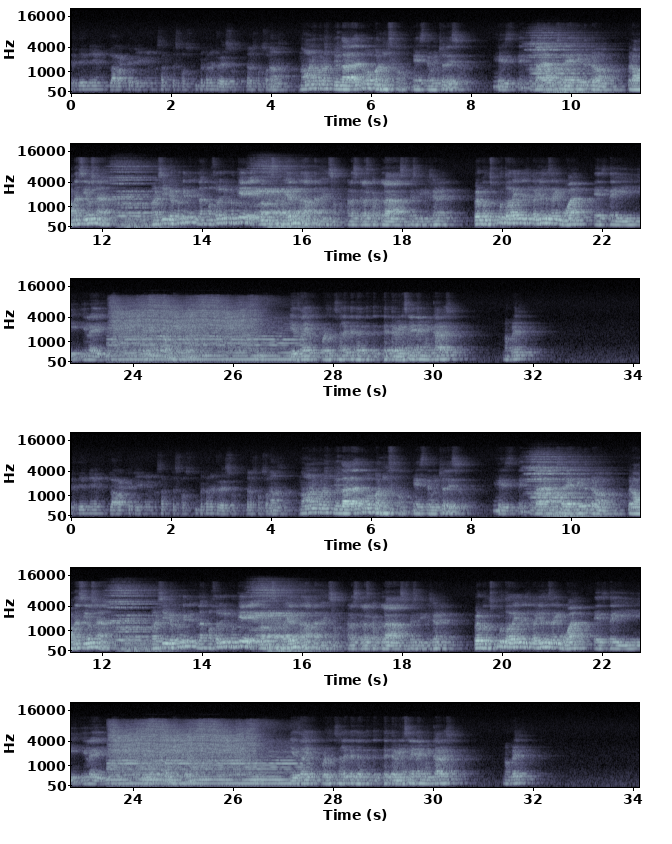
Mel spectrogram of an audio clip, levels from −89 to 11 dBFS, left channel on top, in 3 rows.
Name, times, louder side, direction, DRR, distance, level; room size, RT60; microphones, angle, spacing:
voice 1, 0.1-4.1, equal, 15° right, -4 dB, 0.6 m, -33 dB
voice 2, 4.5-7.8 8.4-10.9 11.1-12.1 13.0-18.9 19.4-25.2 26.4-30.4 31.4-31.7, right 1 dB, 10° left, -9 dB, 2.5 m, -23 dB
sound 1, 9.0-10.7 12.0-13.7 14.9-16.8, right 1 dB, 75° right, 1.4 m, -27 dB
sound 2, 23.5-27.4, right 2 dB, 55° right, 1.9 m, -24 dB
8.4 x 5.6 x 3.5 m, 1.2 s
head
